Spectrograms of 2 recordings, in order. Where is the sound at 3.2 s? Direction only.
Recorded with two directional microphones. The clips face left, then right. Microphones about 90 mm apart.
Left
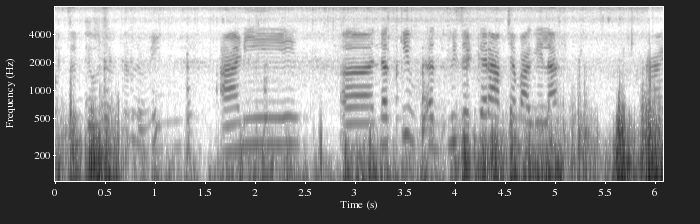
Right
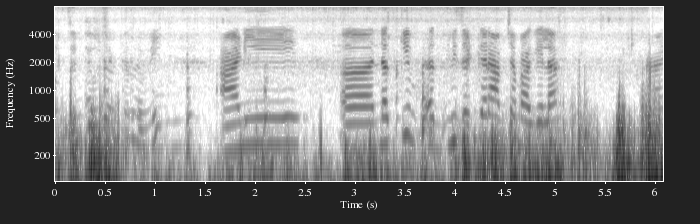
45° left (ahead or behind).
